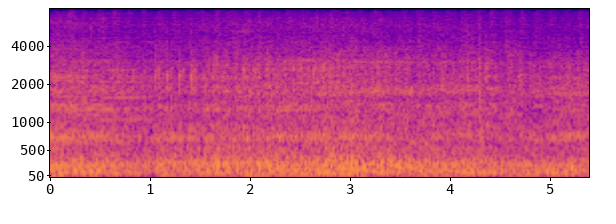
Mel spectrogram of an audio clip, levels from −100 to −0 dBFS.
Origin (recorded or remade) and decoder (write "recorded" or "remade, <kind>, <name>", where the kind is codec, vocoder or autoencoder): recorded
